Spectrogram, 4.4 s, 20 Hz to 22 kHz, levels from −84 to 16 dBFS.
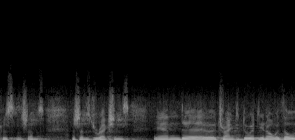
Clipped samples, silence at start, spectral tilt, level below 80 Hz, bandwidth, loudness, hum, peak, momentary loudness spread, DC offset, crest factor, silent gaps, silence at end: under 0.1%; 0 s; -6 dB/octave; -60 dBFS; 8.6 kHz; -26 LUFS; none; -12 dBFS; 11 LU; under 0.1%; 14 dB; none; 0 s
